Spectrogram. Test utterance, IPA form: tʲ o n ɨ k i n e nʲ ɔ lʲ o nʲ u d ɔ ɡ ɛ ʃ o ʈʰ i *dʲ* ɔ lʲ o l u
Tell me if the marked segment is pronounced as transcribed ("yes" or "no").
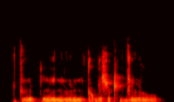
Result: yes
